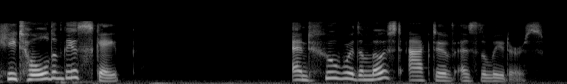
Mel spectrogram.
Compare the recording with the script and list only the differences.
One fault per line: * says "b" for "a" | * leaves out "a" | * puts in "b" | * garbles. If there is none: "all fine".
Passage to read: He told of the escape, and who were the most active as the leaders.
all fine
